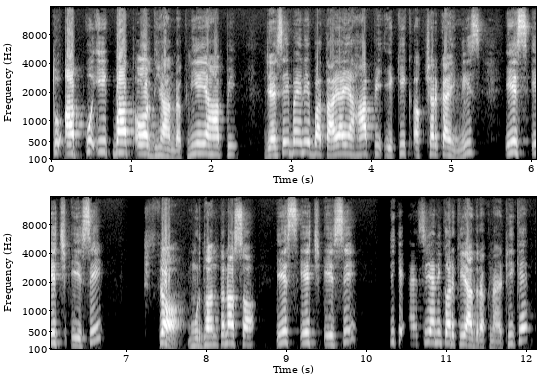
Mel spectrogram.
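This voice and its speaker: A man's voice: high voice, a little slow. A male teacher explaining spelling step by step to his viewers, often repeating himself and checking that they follow. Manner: repetitive, addresses viewers as friends, checks in often. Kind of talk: online class explanation.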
